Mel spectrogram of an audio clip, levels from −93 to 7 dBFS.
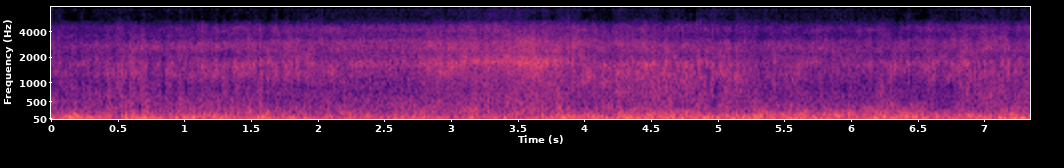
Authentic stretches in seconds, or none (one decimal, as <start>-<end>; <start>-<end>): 2.2-2.8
